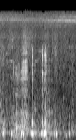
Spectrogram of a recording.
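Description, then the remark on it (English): Pink, muddy pigs in a pigsty grunting, a quick run of short, rough snorts and grunts in an irregular rhythm, fairly loud and with no voices over them. “Do you know that pigs roll in mud to keep cool?”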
